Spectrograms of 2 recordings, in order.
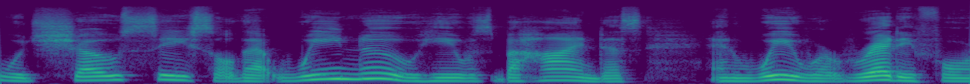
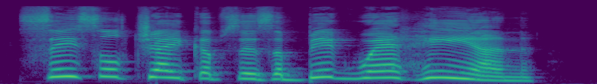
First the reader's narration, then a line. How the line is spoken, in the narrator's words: yelled suddenly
